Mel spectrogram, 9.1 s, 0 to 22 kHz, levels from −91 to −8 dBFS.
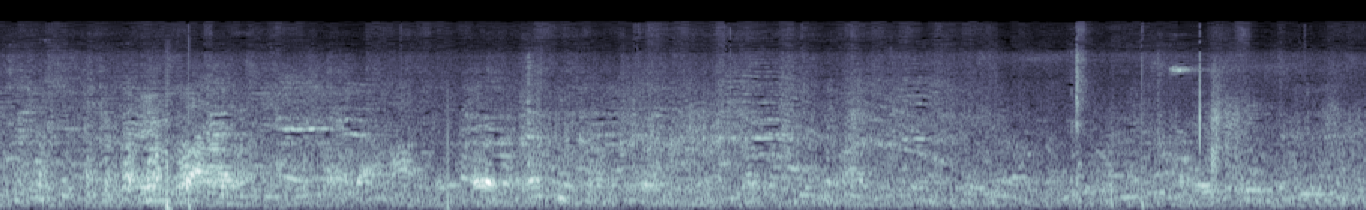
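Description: A recording of everyday sounds whose likely cause of damage is low-bitrate Vorbis compression, consistent with roughly 36 kbps. It removes everything above 14.2 kHz and turns fine treble detail into grainy, hissy noise. Two likely electrical voltage spikes add loud pops: a double pop from 1.12 to 1.29 s, peaking around 20 dB above the sound, and a single pop at 2.99 to 3.01 s, around 15 dB above it.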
